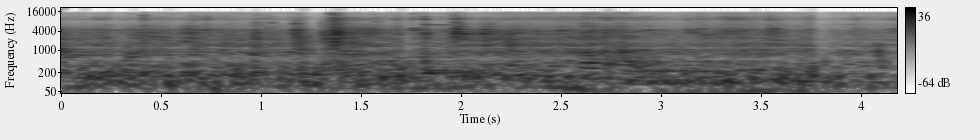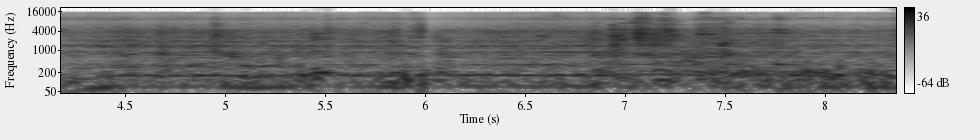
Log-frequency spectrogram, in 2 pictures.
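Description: An excavator engine drones steadily.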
